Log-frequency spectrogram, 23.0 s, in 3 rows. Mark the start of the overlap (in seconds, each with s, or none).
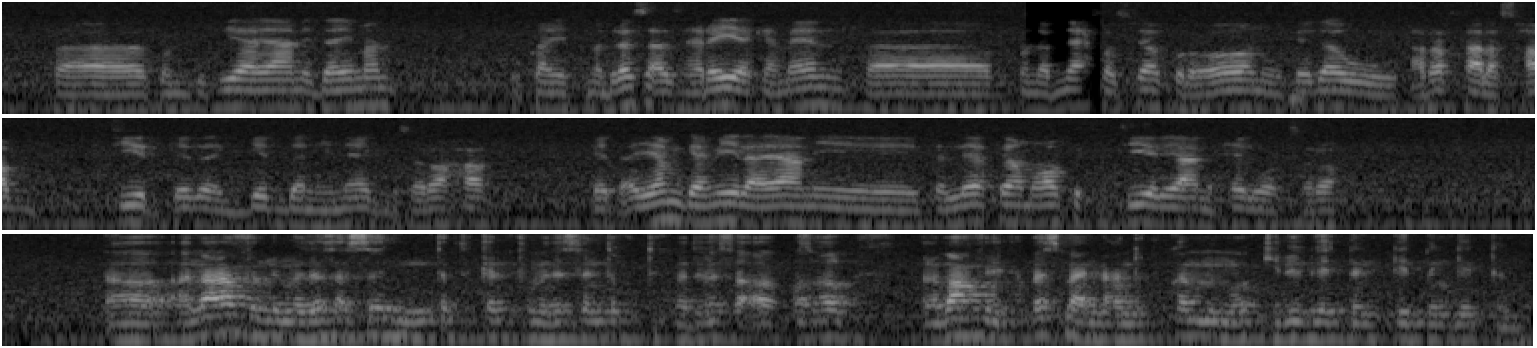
none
